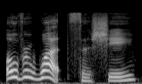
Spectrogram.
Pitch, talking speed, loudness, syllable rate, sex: 240 Hz, 170 wpm, -18 LUFS, 4.0 syllables/s, female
